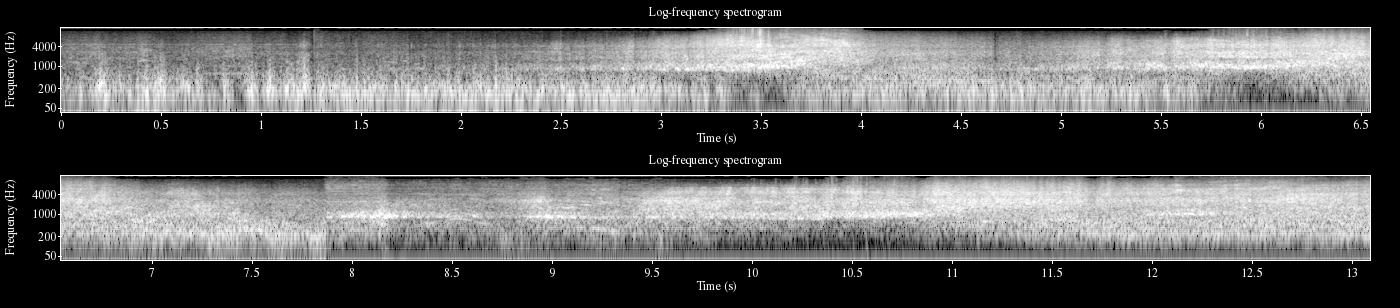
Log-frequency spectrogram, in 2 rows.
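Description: A Douglas A-4 Skyhawk jet flies past, a loud roaring sweep that swells and fades in waves, with wind buffeting and a voice talking over it.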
